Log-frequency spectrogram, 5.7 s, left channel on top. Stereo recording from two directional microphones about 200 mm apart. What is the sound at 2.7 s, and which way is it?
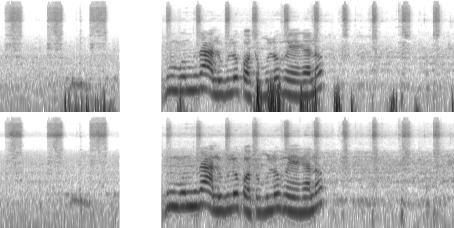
Speech, 10° left (ahead or behind).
